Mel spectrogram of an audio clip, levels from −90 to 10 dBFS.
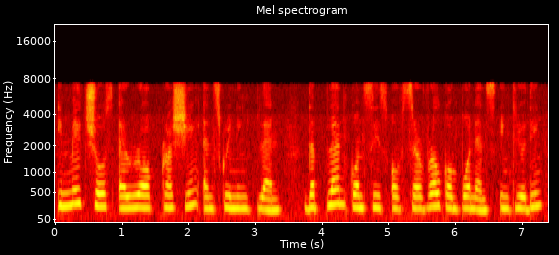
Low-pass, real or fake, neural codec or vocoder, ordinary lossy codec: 7.2 kHz; real; none; none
